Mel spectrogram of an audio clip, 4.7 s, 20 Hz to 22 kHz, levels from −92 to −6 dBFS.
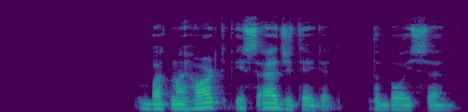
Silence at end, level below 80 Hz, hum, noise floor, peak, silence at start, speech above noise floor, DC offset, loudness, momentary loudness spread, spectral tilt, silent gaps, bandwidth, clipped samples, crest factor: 0.15 s; -80 dBFS; none; under -90 dBFS; -22 dBFS; 1.4 s; over 48 dB; under 0.1%; -40 LUFS; 18 LU; -3.5 dB/octave; none; 13.5 kHz; under 0.1%; 22 dB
